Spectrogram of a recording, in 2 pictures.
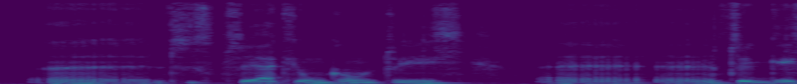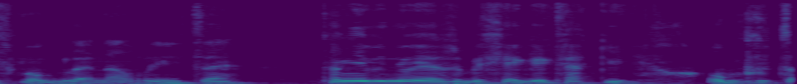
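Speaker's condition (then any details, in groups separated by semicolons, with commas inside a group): Cerebral palsy; uses wheelchair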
